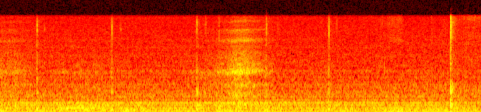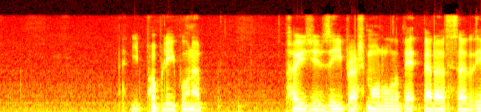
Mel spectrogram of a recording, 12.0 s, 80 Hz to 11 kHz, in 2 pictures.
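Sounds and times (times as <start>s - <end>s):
steady low hum: 0.0s - 12.0s
computer mouse click: 0.4s - 0.6s, 1.3s - 1.6s, 2.4s - 4.3s.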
